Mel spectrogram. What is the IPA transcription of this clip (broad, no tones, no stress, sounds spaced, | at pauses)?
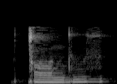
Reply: ǀ ɔ n d u z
